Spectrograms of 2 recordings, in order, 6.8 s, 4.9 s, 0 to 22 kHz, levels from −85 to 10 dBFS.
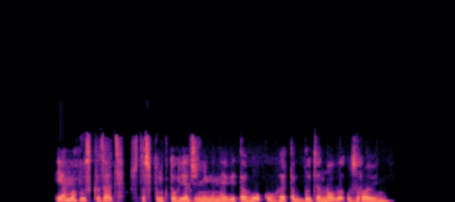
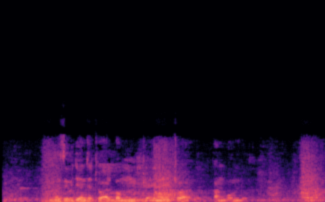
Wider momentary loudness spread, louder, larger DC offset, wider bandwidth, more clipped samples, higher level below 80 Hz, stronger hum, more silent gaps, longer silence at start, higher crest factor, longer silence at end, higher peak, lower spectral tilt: second, 6 LU vs 18 LU; first, -14 LUFS vs -17 LUFS; neither; about the same, 7.8 kHz vs 7.6 kHz; neither; about the same, -58 dBFS vs -54 dBFS; neither; neither; first, 0.85 s vs 0.05 s; about the same, 14 dB vs 16 dB; first, 1 s vs 0 s; about the same, 0 dBFS vs -2 dBFS; second, -5.5 dB/octave vs -7 dB/octave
